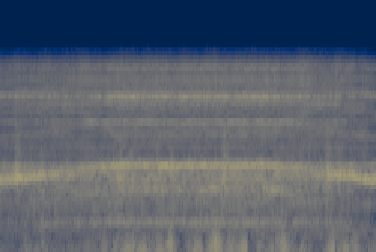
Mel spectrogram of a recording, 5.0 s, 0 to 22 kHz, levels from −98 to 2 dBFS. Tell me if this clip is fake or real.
fake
